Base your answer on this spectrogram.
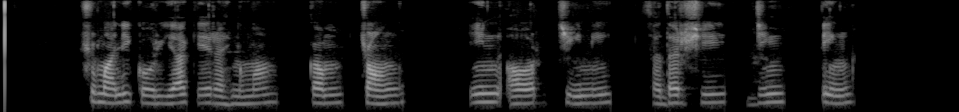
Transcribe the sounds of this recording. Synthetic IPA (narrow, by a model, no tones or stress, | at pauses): ʃʊmaːlikoːɾijakeɾɛɦnʊma | kɐmt͡ʃɔ̃ːŋɡ | ɪnɔːɾ | t͡ʃiːni | sɐd̪əɾʃi | d͡ʒɪ̃ŋ | t̪ɪ̃ŋɡ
